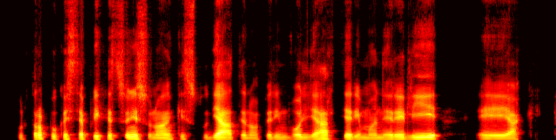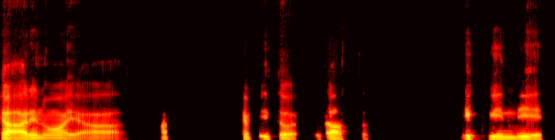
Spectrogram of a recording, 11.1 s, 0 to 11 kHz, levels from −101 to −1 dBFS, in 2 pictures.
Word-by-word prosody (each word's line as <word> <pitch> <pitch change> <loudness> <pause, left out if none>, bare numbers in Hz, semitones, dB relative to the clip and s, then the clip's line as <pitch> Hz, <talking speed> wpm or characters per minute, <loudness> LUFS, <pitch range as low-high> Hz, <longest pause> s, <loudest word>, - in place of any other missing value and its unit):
purtroppo - - 0
queste - - -2
applicazioni 130 +4 +2
sono 115 -4 -6
anche 110 +1 -2
studiate, 115 0 +6
no, 105 0 -9
per 110 0 -8
invogliarti 115 +2 0
a - - +8
rimanere 110 0 0
lì 125 +3 +4 0.3
e 100 -1 0
a 100 0 0
cliccare, 110 0 0
no, 105 0 -5
e 100 -1 -8
a 85 -1 -10 1.2
capito, 105 -1 -6 0.2
Esatto. 105 -1 -4 1.0
E 120 0 -2
quindi 105 -2 -3
110 Hz, 120 wpm, -27 LUFS, 105-115 Hz, 1.2 s, a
